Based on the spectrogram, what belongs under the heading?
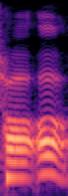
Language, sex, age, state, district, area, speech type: Odia, male, 18-30, Odisha, Khordha, rural, read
